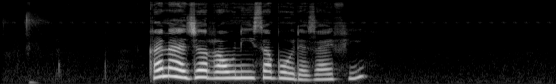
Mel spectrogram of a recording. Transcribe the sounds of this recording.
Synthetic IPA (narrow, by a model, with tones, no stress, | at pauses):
kɐ˦naː˨d͡ʒɪ˦nɽa˦wniː˦sɐ˦boː˨da˨zaː˦ɸiː˦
